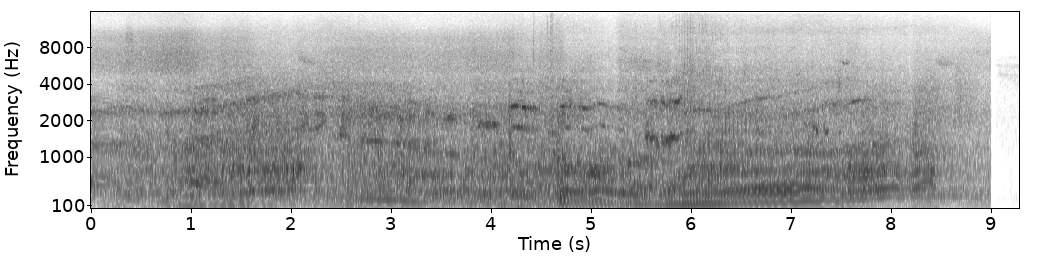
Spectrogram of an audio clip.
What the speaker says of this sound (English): my pick was this Citroen powered by a Cleveland 351 V8. How good does it sound?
